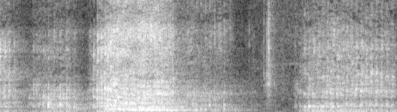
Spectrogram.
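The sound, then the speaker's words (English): Lion roaring: a loud, deep, throaty roar in two bursts, with a brief drop in sound between them and no voices. “And then a lion came around and finished him off.”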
